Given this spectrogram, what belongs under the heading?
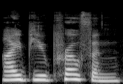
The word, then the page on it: ibuprofen: American English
